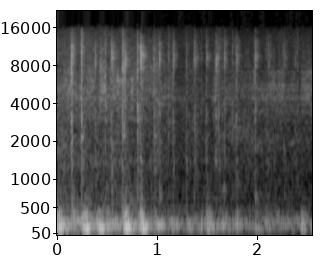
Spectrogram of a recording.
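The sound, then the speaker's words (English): Rapid, uneven clicking of keys on a computer keyboard, a steady flurry of taps with no voices. “The keyboard again.”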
